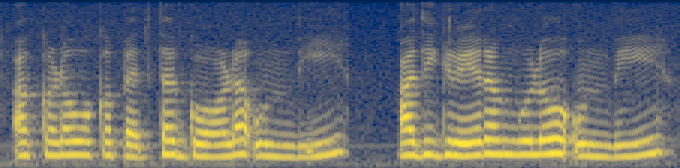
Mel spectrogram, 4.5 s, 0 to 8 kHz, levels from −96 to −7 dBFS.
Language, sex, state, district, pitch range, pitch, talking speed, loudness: Telugu, female, Telangana, Hyderabad, 215-245 Hz, 230 Hz, 120 wpm, -14 LUFS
